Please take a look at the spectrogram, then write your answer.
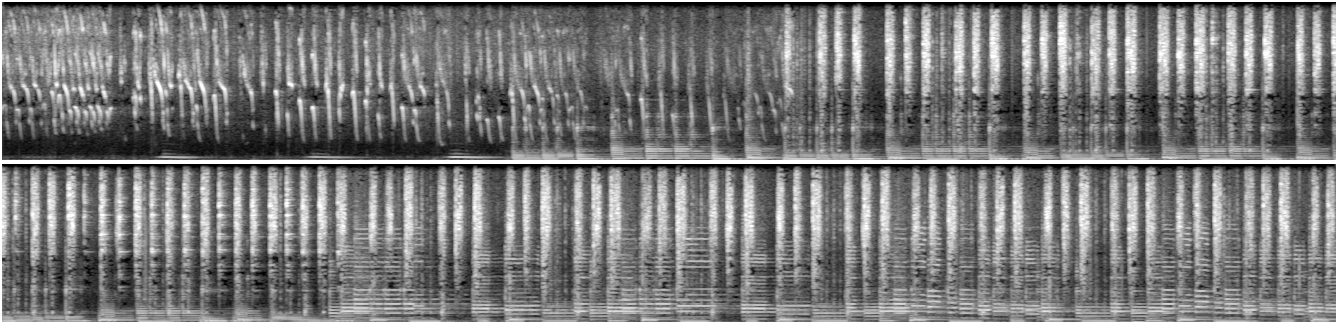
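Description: Bright bird-like chirping whistles open the track, then a bouncy cumbia groove kicks in with steady percussion, bass and melodic lines, the chirps continuing over the loud, upbeat music.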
